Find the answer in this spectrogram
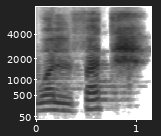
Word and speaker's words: الفتح: So the letter that we have in the word wal fath is ha, ha.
